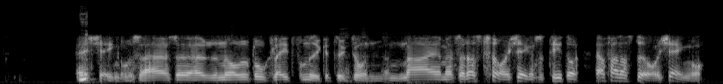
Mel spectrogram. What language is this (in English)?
Swedish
